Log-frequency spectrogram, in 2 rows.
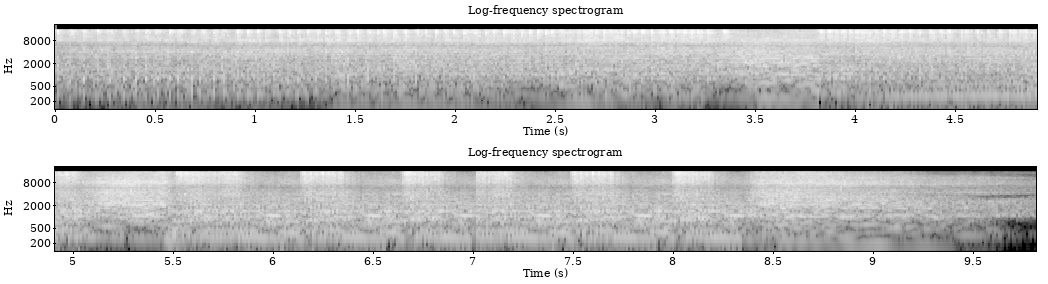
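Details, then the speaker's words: Ninja RR two-stroke with PWK30 carb, re-jetted rich after fitting a ground "kabel setan" wire, revved free on a stand while still cold: revs climb cleanly, then choppy and stuttering, limiting before 10,000 rpm instead of 12,000. "Ini masih dingin kayaknya teman-teman, jadi belum 10.000 RPM udah ngong. Udah ngelimit."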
